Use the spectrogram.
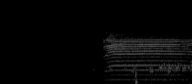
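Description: Sheep in a Minecraft modpack let out a loud, sustained bleat that starts abruptly midway and holds to the end, preceded by faint small game clicks.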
